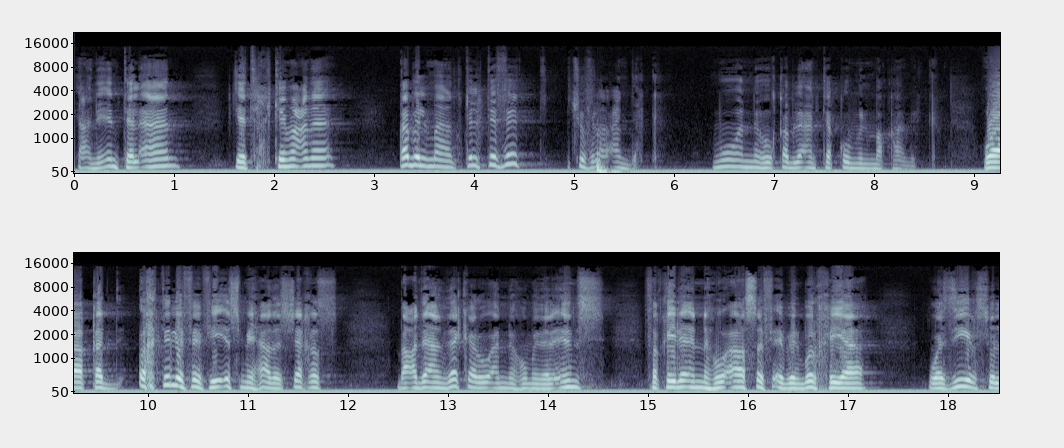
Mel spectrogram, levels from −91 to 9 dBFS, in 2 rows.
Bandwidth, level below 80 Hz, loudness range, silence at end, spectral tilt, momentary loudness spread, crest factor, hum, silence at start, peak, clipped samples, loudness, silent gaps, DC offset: 14 kHz; -20 dBFS; 8 LU; 0 s; -6 dB/octave; 16 LU; 12 dB; none; 0 s; 0 dBFS; under 0.1%; -13 LUFS; none; 0.1%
